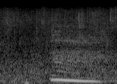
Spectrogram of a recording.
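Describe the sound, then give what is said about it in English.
Steady hiss of looping rain sounds played from a smart speaker for sleeping, soft and continuous, with a brief low hum sliding downward partway through. No one speaks. “But for some reason, recently, we switched to rain.”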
